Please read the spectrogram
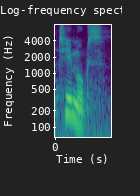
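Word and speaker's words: tmux: Guten Abend, herzlich willkommen zu diesem Talk über, ja, wie spricht man es aus, T-Max oder T-Mux? – Nachdem wir in Deutschland sind, T-Mux.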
